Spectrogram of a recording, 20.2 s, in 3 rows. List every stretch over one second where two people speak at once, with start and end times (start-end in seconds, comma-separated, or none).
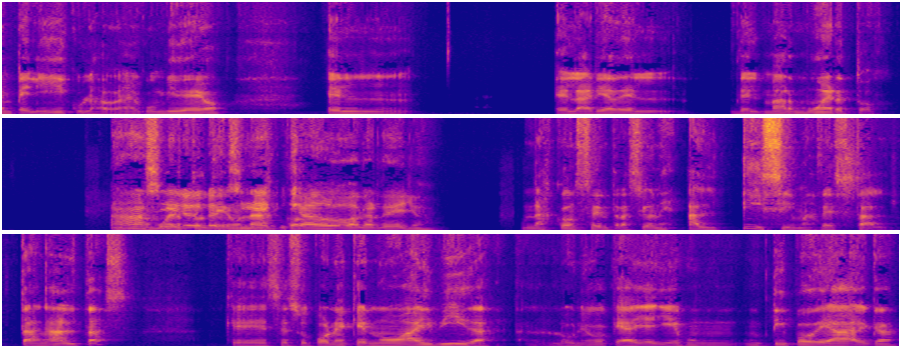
7.6-9.1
